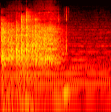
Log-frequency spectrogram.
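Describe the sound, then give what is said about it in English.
Dice rolled on a table for a constitution saving throw in a tabletop role-playing game rattle and clatter in a quick burst of bright, clicking taps, ending with a sharp final click as they settle. No one speaks. “Everybody make me a constitution saving throw.”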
